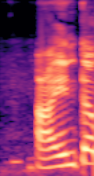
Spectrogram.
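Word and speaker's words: ع: নাম হলো আইন আইন আইনটা উচ্চারণের সময় আমরা গলার মধ্যে হালকা চাপ দিলে আইনটা সহি উচ্চারণ হবে তাহলে কিভাবে পড়বো আইন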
